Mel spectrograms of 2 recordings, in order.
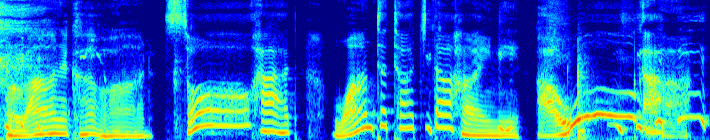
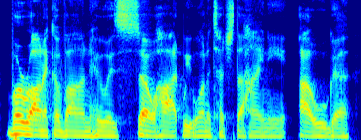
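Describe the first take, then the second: First: It is said in an imitation of Billy's voice. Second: It is said in his own normal voice.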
